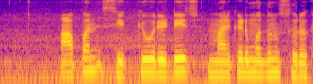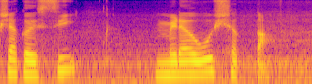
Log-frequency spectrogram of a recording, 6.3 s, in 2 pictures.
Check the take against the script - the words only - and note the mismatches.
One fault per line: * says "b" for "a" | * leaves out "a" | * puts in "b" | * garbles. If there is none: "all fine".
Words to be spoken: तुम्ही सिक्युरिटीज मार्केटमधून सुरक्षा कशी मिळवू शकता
* says "आपण" for "तुम्ही"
